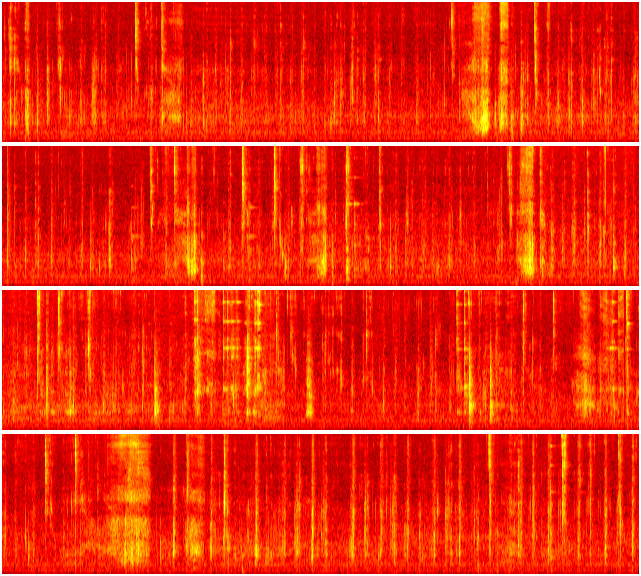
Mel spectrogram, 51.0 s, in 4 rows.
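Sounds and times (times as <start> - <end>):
chewing and biting food: 0.0 - 36.7, 37.4 - 40.3, 41.4 - 50.9.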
